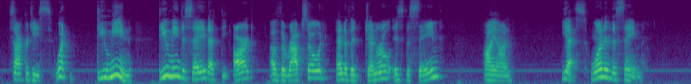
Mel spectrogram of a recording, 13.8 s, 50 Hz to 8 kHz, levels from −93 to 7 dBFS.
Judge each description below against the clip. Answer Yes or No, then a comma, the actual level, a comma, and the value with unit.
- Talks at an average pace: No, slow, 125 wpm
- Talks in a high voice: No, medium, 170 Hz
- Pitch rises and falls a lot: Yes, wide, 6.0 semitones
